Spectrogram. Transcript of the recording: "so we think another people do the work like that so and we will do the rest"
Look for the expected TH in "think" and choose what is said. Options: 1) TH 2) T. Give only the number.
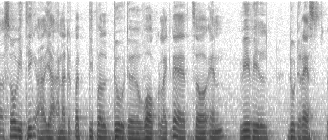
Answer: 2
